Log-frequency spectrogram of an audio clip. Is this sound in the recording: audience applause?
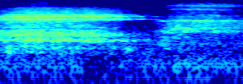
no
